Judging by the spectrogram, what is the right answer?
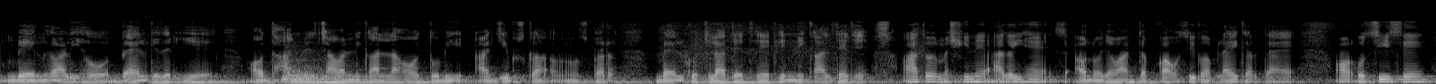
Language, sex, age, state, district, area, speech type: Urdu, male, 60+, Uttar Pradesh, Lucknow, urban, spontaneous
